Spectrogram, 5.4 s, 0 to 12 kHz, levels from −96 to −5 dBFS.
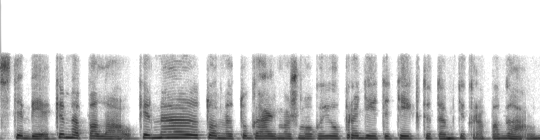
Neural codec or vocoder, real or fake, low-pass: none; real; 7.2 kHz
